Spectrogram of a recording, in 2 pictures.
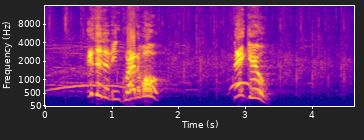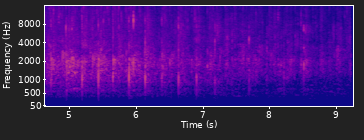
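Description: A large crowd claps and cheers.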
